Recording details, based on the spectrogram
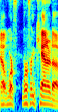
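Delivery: put-on dismissive tone. Retelling a movie scene where characters brush off a traveler: imitating a dismissive reply. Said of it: "They just kinda dismissively say".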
